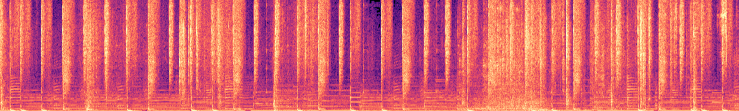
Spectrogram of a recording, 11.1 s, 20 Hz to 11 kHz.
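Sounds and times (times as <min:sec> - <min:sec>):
electronic music with kick drums: 0:00.0 - 0:11.0.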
